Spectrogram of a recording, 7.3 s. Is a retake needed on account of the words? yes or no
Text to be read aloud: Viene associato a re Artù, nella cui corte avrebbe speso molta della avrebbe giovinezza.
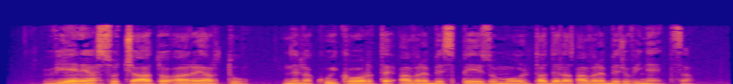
no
